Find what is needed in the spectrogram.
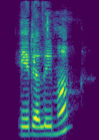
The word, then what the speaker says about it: Ada Limón: Give it up for Instructions on Not Give Up by Ada Limón. Did I say it wrong? – Ada Limón? I think you said it right.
